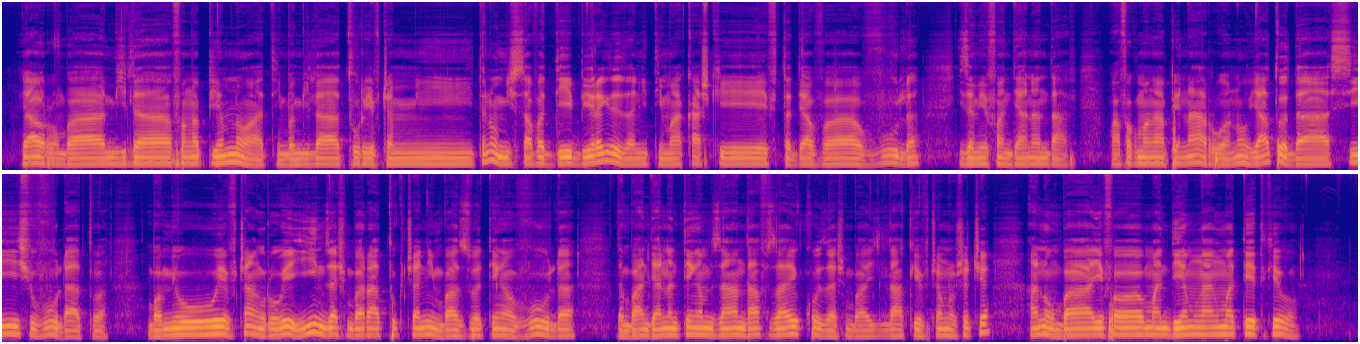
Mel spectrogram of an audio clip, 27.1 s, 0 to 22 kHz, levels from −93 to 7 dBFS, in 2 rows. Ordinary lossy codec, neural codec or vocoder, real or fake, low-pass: none; none; real; none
